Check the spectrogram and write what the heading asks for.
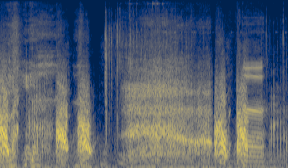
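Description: A dog growls and snarls, breaking into several short, harsh bursts separated by a longer rumbling stretch, loud and aggressive over a noisy background.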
